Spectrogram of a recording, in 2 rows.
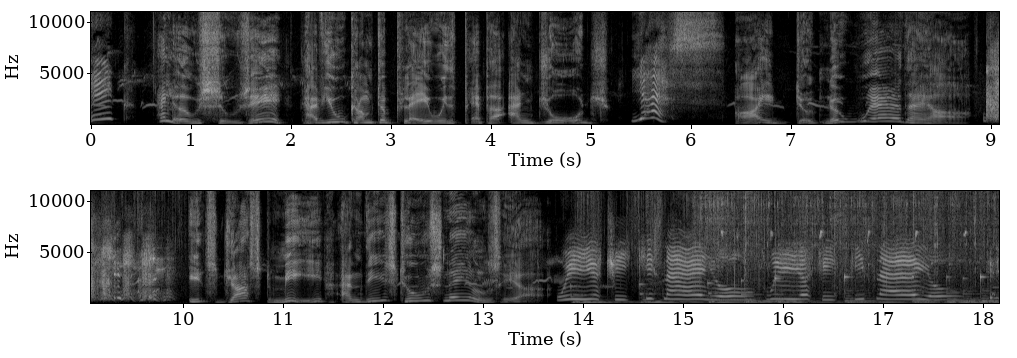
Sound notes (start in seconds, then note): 8.9 peppa pig and george laughing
